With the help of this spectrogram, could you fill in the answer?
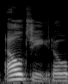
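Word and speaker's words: algae: 어 이게 결국에는 지금 엘가가 이게 미안해요. 쌤도 이제 발음이 틀렸네요. 그렇죠? 예. 헷갈려요. LG라고 발음을 하고요.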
